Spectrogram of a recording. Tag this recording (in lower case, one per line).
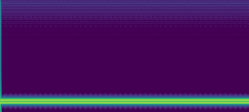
alarm
telephone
